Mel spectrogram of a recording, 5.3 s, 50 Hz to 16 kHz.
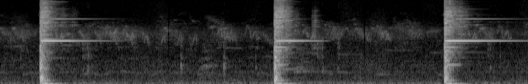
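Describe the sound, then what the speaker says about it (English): A smith's hammer strikes a heated sword blade at the forge in Kingdom Come: Deliverance 2. Three sharp metallic clangs are spaced a couple of seconds apart, each ringing and decaying over a low background hum. "Now take the hammer and try hitting it a few times."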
